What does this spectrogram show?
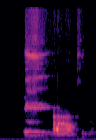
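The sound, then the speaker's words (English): A deep, audible gasping breath drawn in, followed by a breathy exhale, lasting about a second over a faint steady hum. “Uh, I'm, I'm, I'm breathing deeply here.”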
